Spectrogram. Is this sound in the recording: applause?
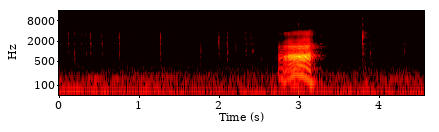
no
